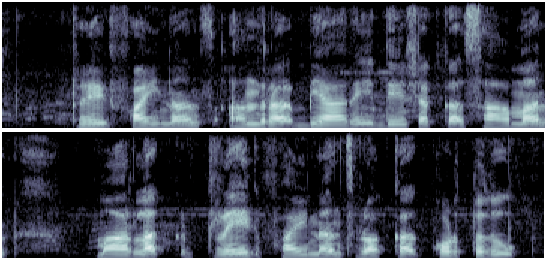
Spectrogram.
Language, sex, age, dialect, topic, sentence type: Kannada, male, 18-24, Northeastern, banking, statement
